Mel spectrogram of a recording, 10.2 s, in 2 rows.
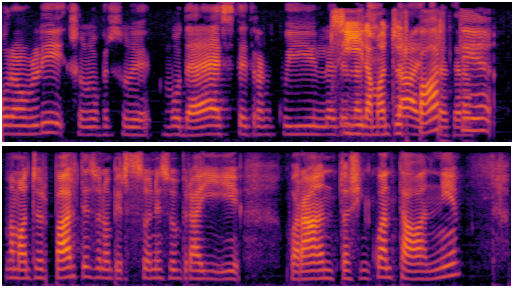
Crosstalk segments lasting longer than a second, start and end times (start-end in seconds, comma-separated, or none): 3.2-4.7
